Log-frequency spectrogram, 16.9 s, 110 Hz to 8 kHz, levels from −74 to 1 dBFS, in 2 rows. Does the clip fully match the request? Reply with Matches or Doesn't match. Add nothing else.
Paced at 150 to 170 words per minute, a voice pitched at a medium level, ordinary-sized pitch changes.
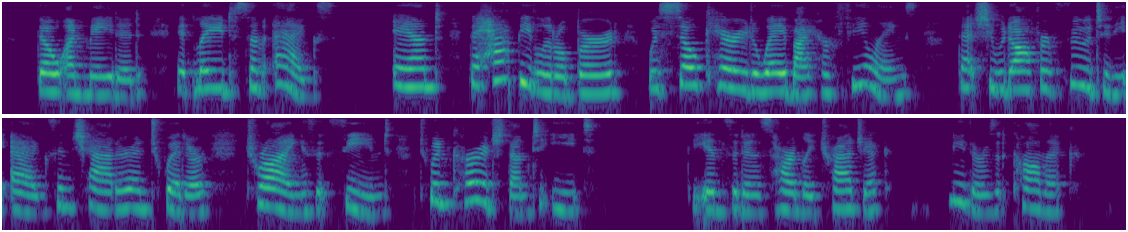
Doesn't match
